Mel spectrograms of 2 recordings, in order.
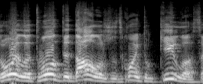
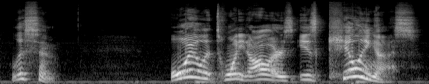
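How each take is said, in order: First: Louder, hammed-up Russian accent; mock Russian official with a thick accent. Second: Put-on slow, higher emphatic quote in own accent; slow high-pitched plea without the accent; acted plea, no accent. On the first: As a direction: put on a Dracula-like Russian accent. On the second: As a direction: voice an exasperated appeal, drawn out and higher. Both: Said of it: "Should I do the Russian accent?".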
